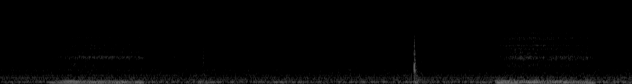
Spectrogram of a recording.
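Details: Belgian Malinois dog snoring while sleeping under the bed.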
